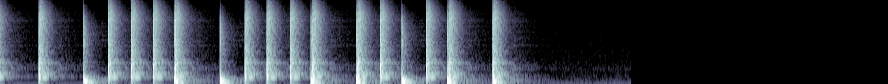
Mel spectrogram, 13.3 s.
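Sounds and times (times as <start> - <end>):
drums playing a warm-up: 1.6 - 2.8, 3.7 - 4.8, 5.4 - 7.6.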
